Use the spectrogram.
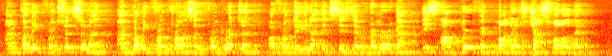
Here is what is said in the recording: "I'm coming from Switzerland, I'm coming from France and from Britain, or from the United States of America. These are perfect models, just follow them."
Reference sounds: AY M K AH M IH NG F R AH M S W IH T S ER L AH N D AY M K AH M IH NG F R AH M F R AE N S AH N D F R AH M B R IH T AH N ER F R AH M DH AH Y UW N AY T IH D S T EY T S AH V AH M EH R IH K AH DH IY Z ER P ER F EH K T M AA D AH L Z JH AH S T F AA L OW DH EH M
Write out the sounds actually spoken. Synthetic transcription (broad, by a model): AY M K AH M IH NG F R AH M S W IH T S ER L AH N D AY M K AH M IH NG F R AH M F R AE N S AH N F R AH M B R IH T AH N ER F R AH M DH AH Y UW N AY T IH D S T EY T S AH V AH M EH R IH K AH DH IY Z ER P ER F EH K T M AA D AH L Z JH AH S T F AA L OW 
